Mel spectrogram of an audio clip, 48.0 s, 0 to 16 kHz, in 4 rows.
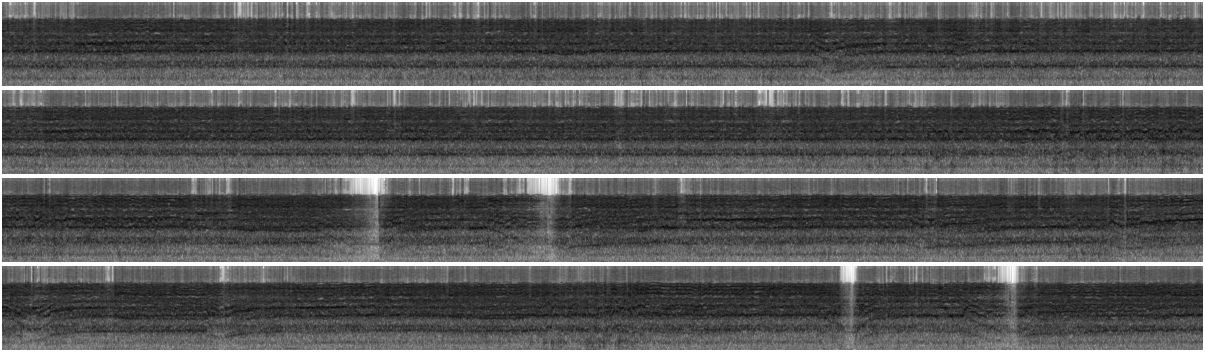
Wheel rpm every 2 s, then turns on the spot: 230, 230, 230, 220, 200, 230, 230, 230, 230, 240, 230, 210, 210, 170, 130, 210, 210, 170, 170, 210, 220, 220, 160, 170.
none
